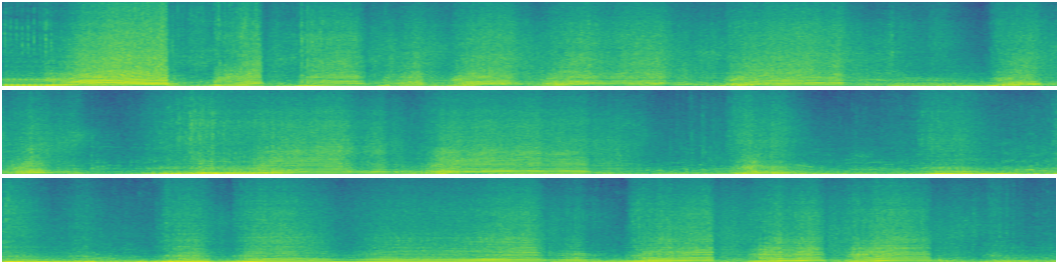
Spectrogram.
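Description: Rock bouncer buggy's engine revving hard in repeated bursts, its pitch climbing and dropping with each stab of throttle, loudest in the first second or two. Its tires spin in dirt and rock as it claws up the hill climb.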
